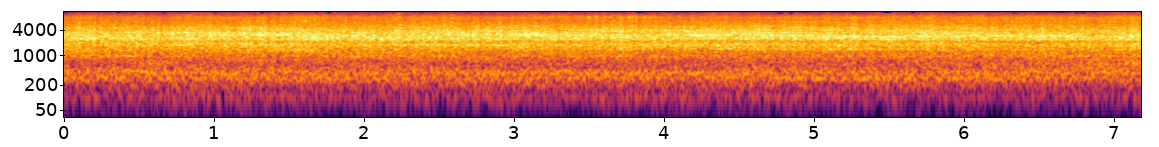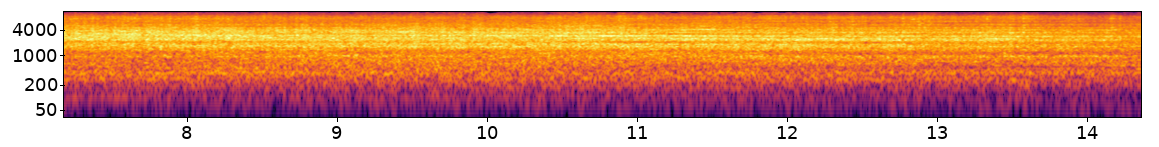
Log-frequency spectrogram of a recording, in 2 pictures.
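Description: Freight train of bulk tank wagons and hopper wagons rolling past on the rails: a steady, loud rush of wheels and rail clatter, easing slightly near the end as the last wagons move away.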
